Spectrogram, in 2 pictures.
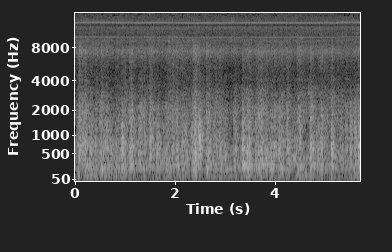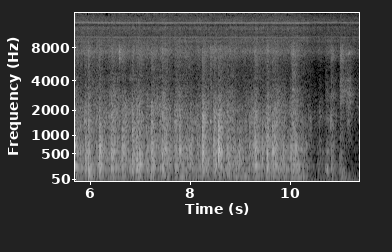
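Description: A front-loading washing machine's drum tumbles wet laundry with sloshing water.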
